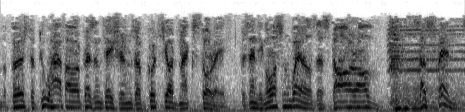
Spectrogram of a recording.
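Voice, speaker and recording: A man as a program announcer, speaking in a formal 1940s radio announcing style. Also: medium pitch. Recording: muffled 1940s radio recording, music behind.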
